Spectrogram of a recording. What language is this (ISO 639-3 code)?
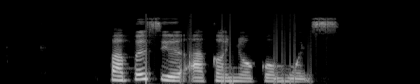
tvu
